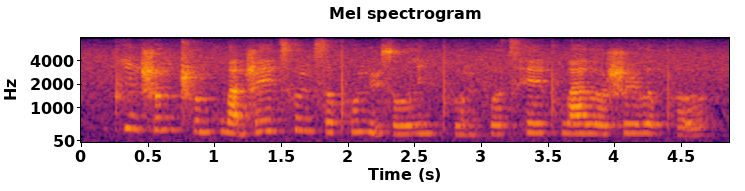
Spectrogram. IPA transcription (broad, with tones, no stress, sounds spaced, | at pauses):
pʰ i˥˩ n ʂ ɤ˥ ŋ ʈ͡ʂʰ ʊ˧˥ ŋ x w a̰˨˩ n ʂ e˥ ɪ̯ t͡sʰ ʊ˥˧ ŋ s ɤ˥˩ pʰ u˥ n̪ y̰˨˩ s o˧˥ ʊ̯ l i˥˩ ŋ pʰ ʊ̰˨˩ ŋ f ɤ˧˥ t͡sʰ e˥ ɪ̯ pʰ w ä˥ l ɤ˧˥ ʂ ɻ̩˥ l ɤ˨ pʰ ɤ̰˨˩˦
